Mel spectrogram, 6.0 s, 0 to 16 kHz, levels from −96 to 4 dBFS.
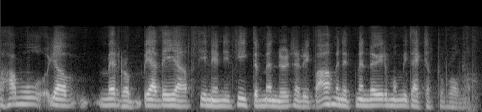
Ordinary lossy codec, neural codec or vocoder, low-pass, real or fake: MP3, 48 kbps; codec, 16 kHz, 0.7 kbps, FocalCodec; 7.2 kHz; fake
